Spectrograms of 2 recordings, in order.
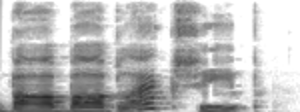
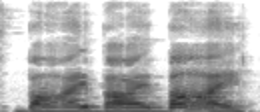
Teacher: And we want to stay on that primary vowel and then right at the end go to the secondary vowel so that the listener knows exactly what the word is. If we don't go to the secondary vowel, I becomes ah, and by becomes ba. And so if we're singing ba ba black sheep versus by by by, we can hear that we have a monophthong and a diphthong.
